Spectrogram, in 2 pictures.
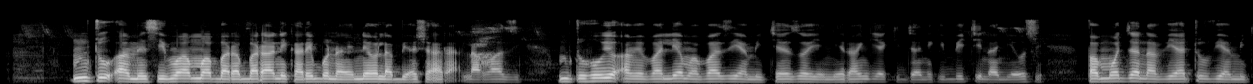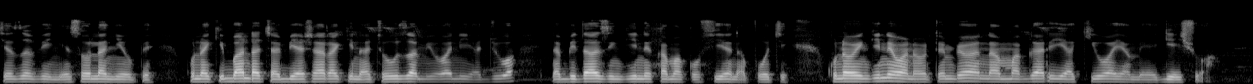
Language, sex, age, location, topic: Swahili, male, 18-24, Nairobi, government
